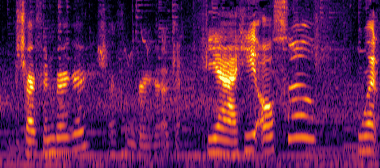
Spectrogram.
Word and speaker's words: Scharfenberger: How do you pronounce the name? Scharfenberger.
